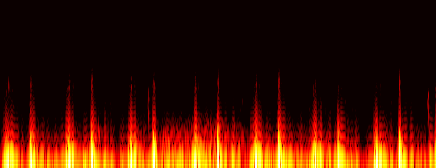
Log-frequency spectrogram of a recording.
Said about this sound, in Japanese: どうですか？ドクンドクンって心音聞いていると、なんだか安らいできませんか？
